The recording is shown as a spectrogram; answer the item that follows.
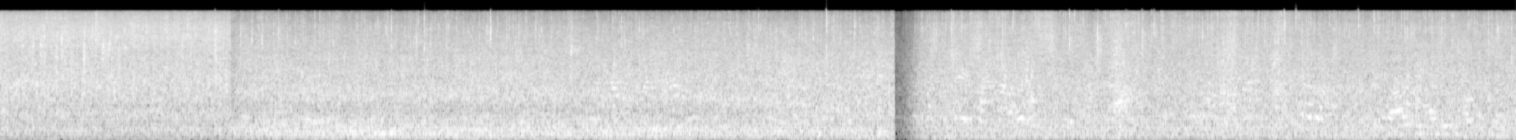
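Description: Steady rain falling and pattering on the ground and roofs, with a brief break in the sound about nine seconds in.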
